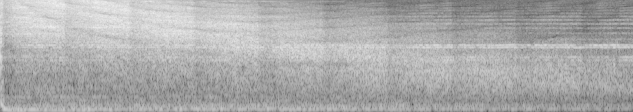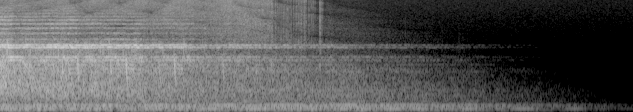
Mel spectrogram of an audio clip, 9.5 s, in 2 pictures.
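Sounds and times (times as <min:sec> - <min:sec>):
impact sound effect: 0:00.0 - 0:08.7.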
